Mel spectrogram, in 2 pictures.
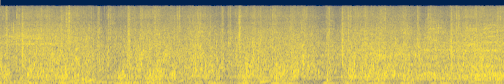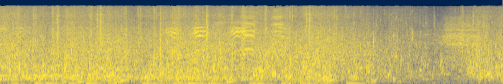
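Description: Water splashes and laps as a swimmer moves through it.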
